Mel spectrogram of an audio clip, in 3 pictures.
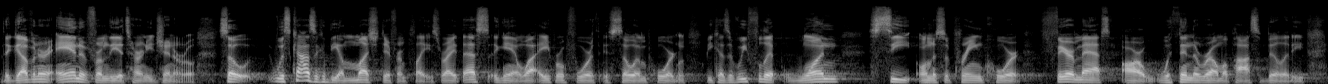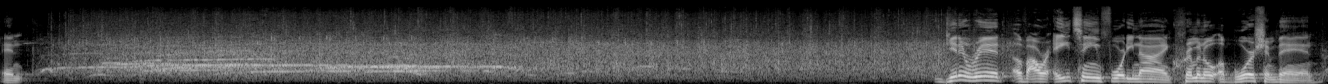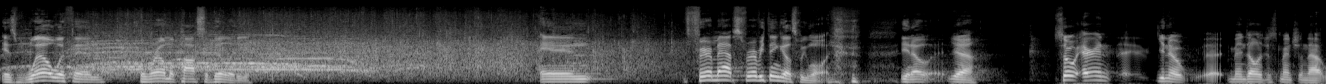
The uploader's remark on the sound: Live from Wisconsin!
